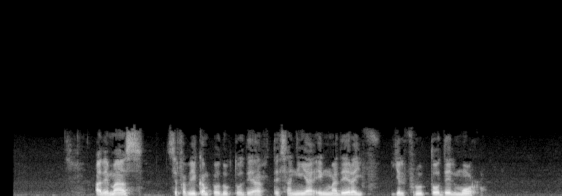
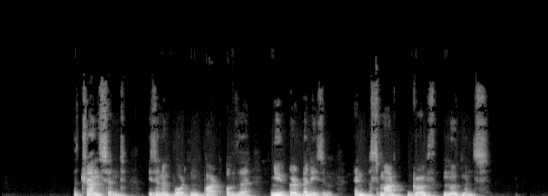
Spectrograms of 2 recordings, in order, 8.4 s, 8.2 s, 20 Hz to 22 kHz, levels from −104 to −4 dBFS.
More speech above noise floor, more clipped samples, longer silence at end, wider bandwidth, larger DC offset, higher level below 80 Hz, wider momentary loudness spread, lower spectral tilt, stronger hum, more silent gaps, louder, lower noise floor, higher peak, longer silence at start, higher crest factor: second, 47 dB vs 68 dB; neither; first, 1.3 s vs 0.95 s; second, 7.6 kHz vs 12.5 kHz; neither; second, -58 dBFS vs -50 dBFS; second, 10 LU vs 13 LU; second, -6 dB/octave vs -7.5 dB/octave; neither; neither; first, -18 LUFS vs -22 LUFS; second, -65 dBFS vs -89 dBFS; about the same, -2 dBFS vs -2 dBFS; first, 1.45 s vs 1.1 s; about the same, 18 dB vs 20 dB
